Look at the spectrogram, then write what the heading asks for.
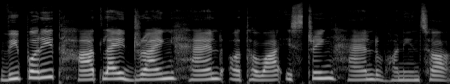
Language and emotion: Nepali, neutral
